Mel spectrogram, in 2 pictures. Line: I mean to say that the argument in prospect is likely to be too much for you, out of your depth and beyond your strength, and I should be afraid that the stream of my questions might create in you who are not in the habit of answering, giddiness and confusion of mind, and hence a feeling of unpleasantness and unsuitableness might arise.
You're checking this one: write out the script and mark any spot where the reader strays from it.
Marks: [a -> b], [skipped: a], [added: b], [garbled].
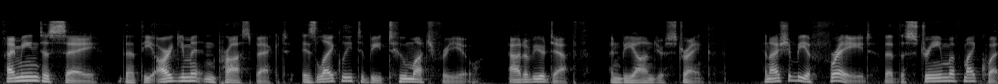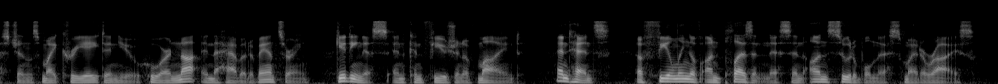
I mean to say that the argument in prospect is likely to be too much for you, out of your depth and beyond your strength, and I should be afraid that the stream of my questions might create in you who are not in the habit of answering, giddiness and confusion of mind, and hence a feeling of unpleasantness and unsuitableness might arise.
